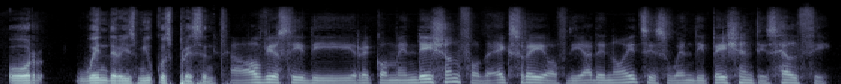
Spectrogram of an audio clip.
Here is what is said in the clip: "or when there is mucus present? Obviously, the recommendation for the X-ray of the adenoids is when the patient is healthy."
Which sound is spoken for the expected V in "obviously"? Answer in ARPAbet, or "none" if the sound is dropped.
V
